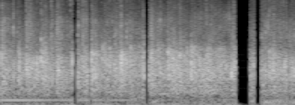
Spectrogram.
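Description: An audience claps hands together to the Lord in praise, in a dense, sustained, loud burst of applause, with brief gaps where the clapping drops out before resuming.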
